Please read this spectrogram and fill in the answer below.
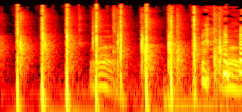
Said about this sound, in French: Tiens, l'applaudis, allez.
